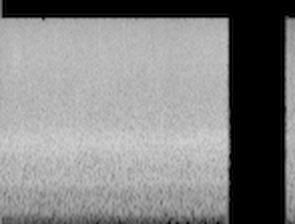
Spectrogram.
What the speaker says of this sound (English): But it's nice, we need the rain.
